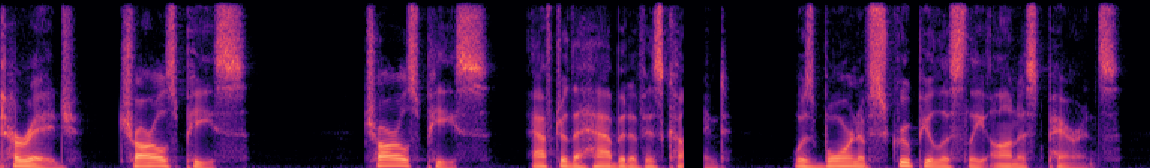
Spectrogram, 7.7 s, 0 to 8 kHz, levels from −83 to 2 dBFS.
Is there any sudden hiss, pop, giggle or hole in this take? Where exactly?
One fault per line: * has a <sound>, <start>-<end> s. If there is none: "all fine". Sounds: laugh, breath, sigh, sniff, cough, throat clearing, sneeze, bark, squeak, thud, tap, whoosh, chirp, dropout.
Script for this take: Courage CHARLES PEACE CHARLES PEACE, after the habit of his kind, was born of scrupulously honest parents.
* has a dropout, 4.6-4.7 s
